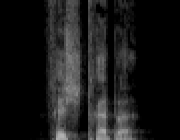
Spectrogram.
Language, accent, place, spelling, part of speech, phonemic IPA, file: German, Germany, Berlin, Fischtreppe, noun, /ˈfɪʃtʁɛpə/, De-Fischtreppe.ogg
- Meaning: fish ladder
